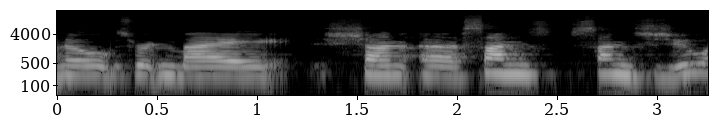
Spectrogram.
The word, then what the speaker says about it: Sun Tzu: The Art of War, if you guys don't know, it was written by Sun Tzu, I think you pronounce it, Sun Tzu, TZU. correct.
